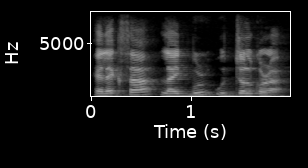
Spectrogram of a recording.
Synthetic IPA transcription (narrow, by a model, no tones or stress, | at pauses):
ɛlɛksalajt̚buɹutzɔlkɔɹa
